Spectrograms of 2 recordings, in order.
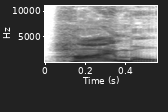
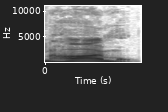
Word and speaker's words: Himl: These being responsible for the death of Captain Himl. And y'all, it's spelled H I M L, but it could be email, which is a Cajun last name here, but that's typically spelled H Y- L.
